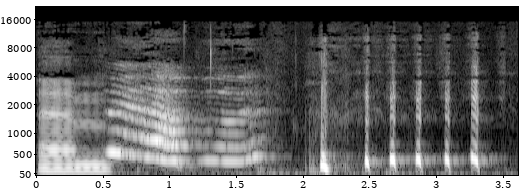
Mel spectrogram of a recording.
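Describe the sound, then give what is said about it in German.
A boxer dog whimpers in the background, a series of short, high whiny yelps in quick rhythmic succession, following a brief stretch of a person talking. “Ja, genau, das ist unser Hund. Ein Boxer.”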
